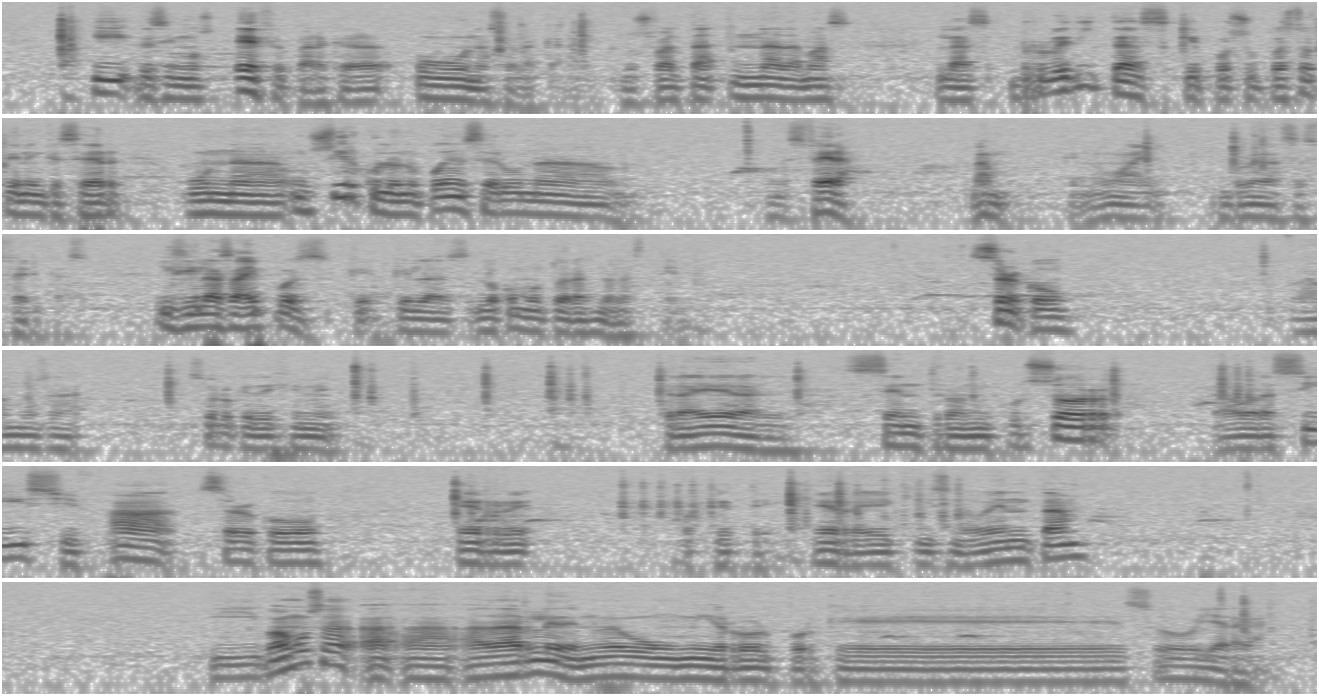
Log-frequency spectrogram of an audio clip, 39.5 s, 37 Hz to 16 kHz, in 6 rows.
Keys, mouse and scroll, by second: 0.3 f, 0.8-1.1 scroll down 2, 1.2-2.4 middle drag, 2.5 Tab, 3.0 shift+middle click, 12.7 shift+a, 17.9 click, 21.4 ctrl+z, 22.4 shift+c, 23.3-24.2 shift+scroll up 6, 23.8 shift+click, 25.8 shift+a, 27.3 click, 28.5 t, 29.3 Escape, 30.0-30.9 typing, 31.0 KP_Enter, 32.3-34.2 middle drag, 35.4 click, 38.0 click, 39.0 Tab.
